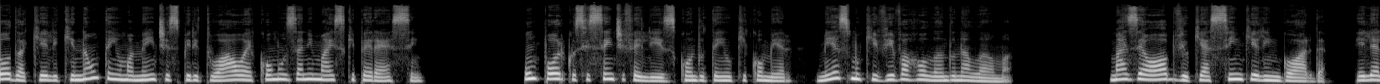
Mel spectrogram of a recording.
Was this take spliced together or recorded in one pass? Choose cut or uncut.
uncut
